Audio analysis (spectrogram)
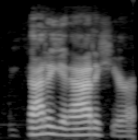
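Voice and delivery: a contained yell within story narration; narrated yell. A narrator's reading. Narrator calls to Trevor to flee, contained yell. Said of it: "I yelled to Trevor".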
